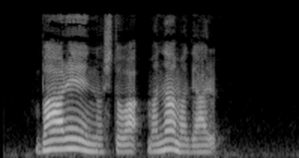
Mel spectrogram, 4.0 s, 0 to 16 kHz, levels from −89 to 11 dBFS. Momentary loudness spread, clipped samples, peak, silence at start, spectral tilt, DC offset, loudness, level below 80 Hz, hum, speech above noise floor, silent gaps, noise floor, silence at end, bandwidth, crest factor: 12 LU; under 0.1%; -6 dBFS; 0.45 s; -5.5 dB/octave; under 0.1%; -21 LUFS; -58 dBFS; none; 43 dB; none; -64 dBFS; 1.1 s; 11.5 kHz; 18 dB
